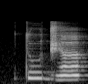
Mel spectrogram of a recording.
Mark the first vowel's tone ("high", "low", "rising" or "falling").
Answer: high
